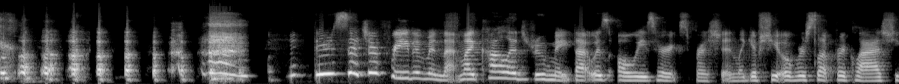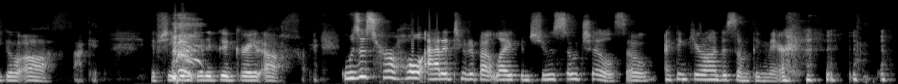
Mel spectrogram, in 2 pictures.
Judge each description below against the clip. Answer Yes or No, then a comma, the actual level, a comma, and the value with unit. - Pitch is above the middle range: Yes, high, 220 Hz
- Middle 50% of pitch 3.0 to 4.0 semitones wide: No, average, 4.7 semitones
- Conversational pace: Yes, average, 180 wpm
